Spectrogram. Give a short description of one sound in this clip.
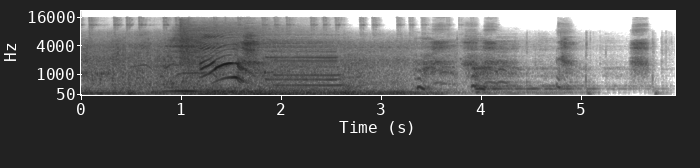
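A young woman sobs and gasps close by.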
